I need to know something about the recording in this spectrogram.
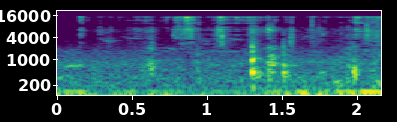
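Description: Shoes scuffing and stepping on concrete as a person walks away, a few irregular faint clicks over a steady low hum.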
